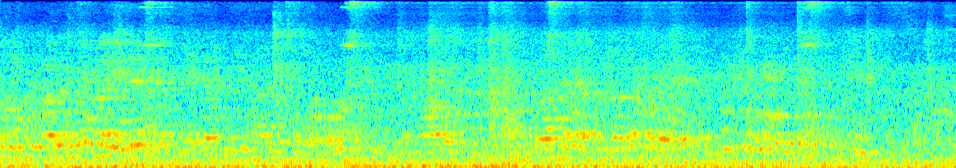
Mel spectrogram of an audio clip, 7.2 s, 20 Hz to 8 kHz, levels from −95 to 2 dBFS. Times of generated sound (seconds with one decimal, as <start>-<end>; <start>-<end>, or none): 2.6-6.8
